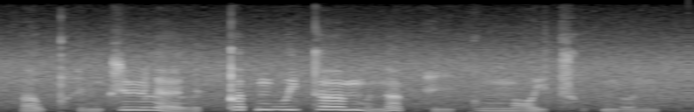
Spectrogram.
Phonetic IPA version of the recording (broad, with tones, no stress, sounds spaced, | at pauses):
ɐ˨˧ w kʰ ɪ˨˧ ŋ t͡s yː˥ l ɛː˨˩ l ɪ˧ k̚ t̪ ɐ˥ t̚ m uː˥ j t̪ œː˥ m ɵ˨˥ n œː˨ k̚ h iː˧ k ʊ˥ ŋ n̪ ɔː˧ j t͡sʰ ʊ˧ k̚ ŋ ɵ˨ n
